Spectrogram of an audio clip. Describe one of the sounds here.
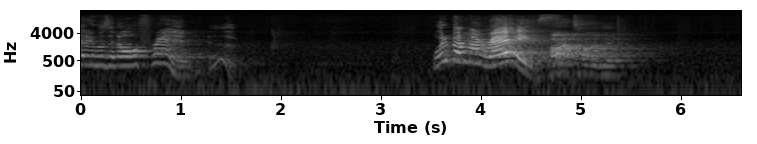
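A woman speaks sharply and with emotion, close by.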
